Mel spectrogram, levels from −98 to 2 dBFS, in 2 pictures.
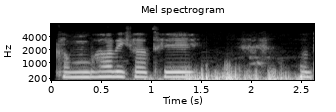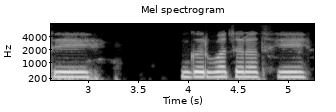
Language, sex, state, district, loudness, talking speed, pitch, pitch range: Chhattisgarhi, female, Chhattisgarh, Jashpur, -18 LUFS, 80 wpm, 255 Hz, 255-260 Hz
